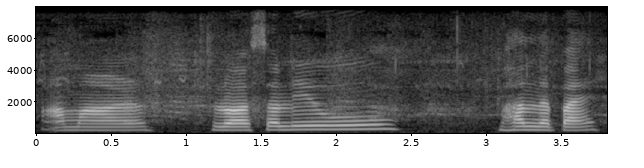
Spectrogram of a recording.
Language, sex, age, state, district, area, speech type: Assamese, female, 30-45, Assam, Golaghat, urban, spontaneous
